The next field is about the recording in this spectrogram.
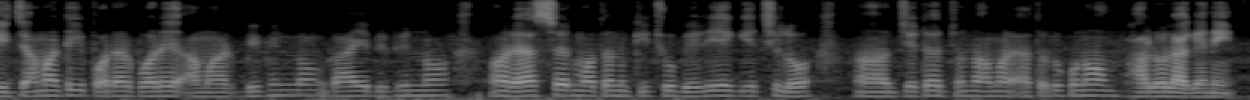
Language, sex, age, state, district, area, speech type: Bengali, male, 18-30, West Bengal, Paschim Medinipur, rural, spontaneous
